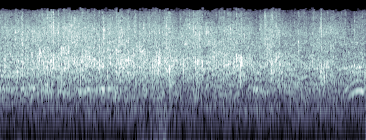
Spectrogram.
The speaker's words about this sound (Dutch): Beste CDA'ers, wat een geweldige avond. Juich maar even.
